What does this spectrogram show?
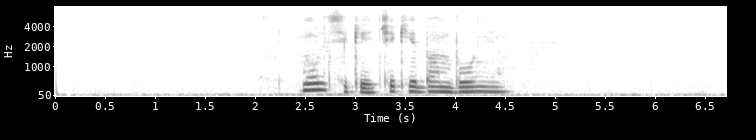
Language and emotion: Russian, neutral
